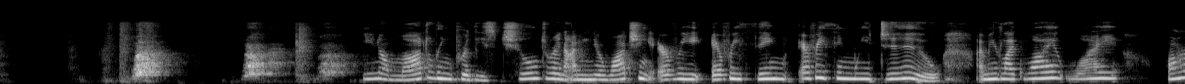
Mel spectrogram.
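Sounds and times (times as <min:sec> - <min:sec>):
10-month-old puppy barking: 0:01.3 - 0:03.6
speech: 0:03.6 - 0:11.8.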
